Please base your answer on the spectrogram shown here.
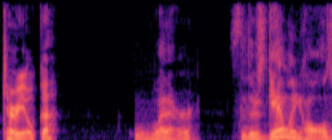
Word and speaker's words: karaoke: It's pronounced karaoke.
